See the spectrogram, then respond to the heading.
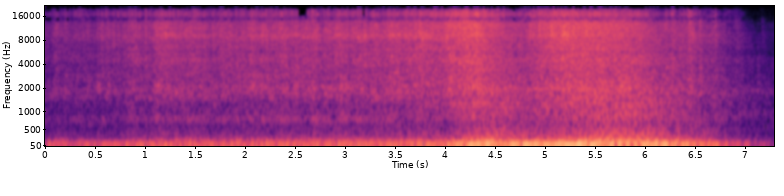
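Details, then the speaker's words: Rebuilt cateye vehicle running and driving again: low, deep rumble climbs as the throttle opens then drops away, with an uneven, loping pulse under load; owner says it runs a little weird and seemed to cam out; engine running rough. "She is running a little weird. Son of a [ __ ] Oh, I'm getting mad."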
